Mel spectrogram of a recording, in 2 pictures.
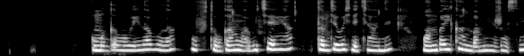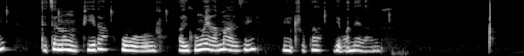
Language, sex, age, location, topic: Kinyarwanda, female, 18-24, Kigali, health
